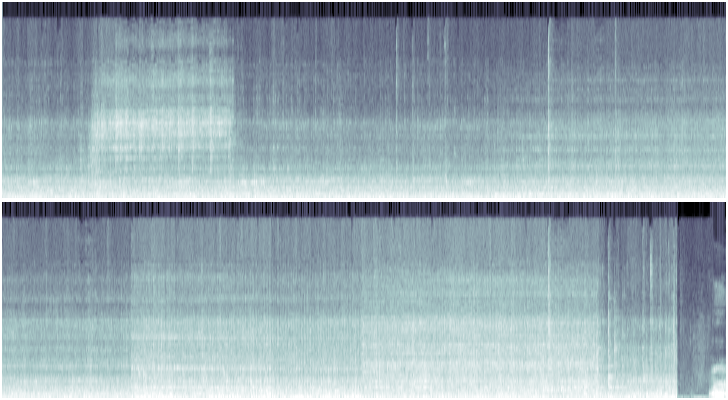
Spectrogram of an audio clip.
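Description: Vertical bandsaw cutting through a metal U-bend pipe, a steady grinding rasp with a regular rhythmic ticking of the blade, loud and close, running continuously without talk.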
